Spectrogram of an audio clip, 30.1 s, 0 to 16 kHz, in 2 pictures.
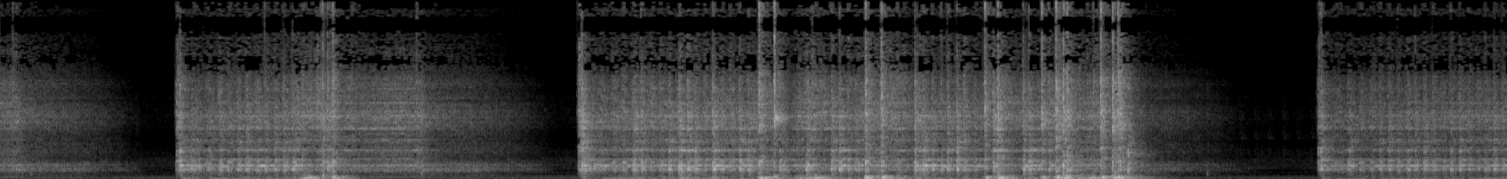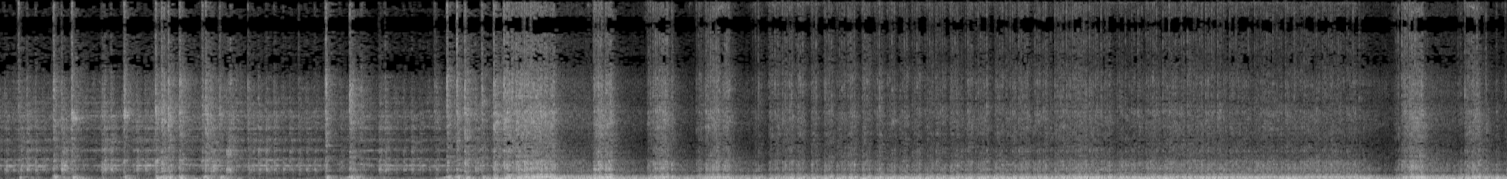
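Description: A GM LS V8 on an engine stand is cranked by its starter through a remote starter switch in several bursts with short pauses. About two-thirds of the way through it fires and keeps running with a steady rumble.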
